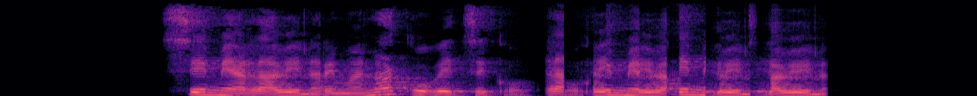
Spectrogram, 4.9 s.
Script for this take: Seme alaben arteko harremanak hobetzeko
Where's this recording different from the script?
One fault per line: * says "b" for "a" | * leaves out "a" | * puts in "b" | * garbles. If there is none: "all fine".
* leaves out "arteko"
* garbles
